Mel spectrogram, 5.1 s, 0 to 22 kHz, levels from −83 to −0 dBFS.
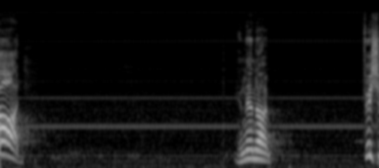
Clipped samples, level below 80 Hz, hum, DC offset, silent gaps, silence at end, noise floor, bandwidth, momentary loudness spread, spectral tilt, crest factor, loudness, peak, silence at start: under 0.1%; -74 dBFS; 60 Hz at -70 dBFS; under 0.1%; none; 0 s; -60 dBFS; 18.5 kHz; 27 LU; -2.5 dB/octave; 20 dB; -32 LUFS; -14 dBFS; 0 s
